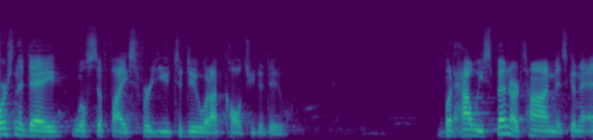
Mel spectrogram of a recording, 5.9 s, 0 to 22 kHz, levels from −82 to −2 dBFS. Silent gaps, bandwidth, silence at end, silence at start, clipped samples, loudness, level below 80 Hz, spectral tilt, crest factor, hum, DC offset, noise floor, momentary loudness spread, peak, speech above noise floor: none; 10.5 kHz; 0 s; 0 s; under 0.1%; -34 LUFS; -82 dBFS; -5 dB/octave; 22 dB; none; under 0.1%; -76 dBFS; 9 LU; -12 dBFS; 42 dB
